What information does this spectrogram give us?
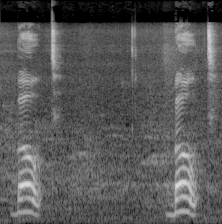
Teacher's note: When saying boat, your mouth is slightly open and the tongue is mid to back of the mouth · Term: O sound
